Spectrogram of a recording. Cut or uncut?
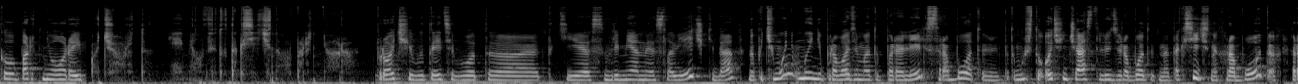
uncut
